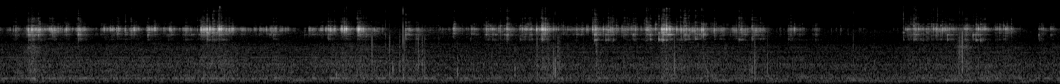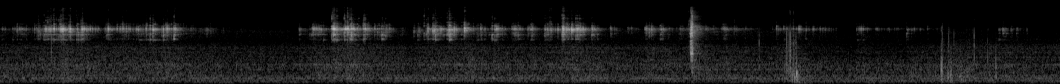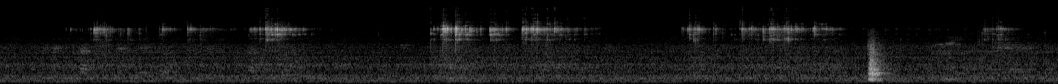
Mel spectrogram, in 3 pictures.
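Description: A bell inside a plastic jingle-ball cat toy rattling in short, irregular bursts as a kitten bats and grabs it, with brief pauses between bouts.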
